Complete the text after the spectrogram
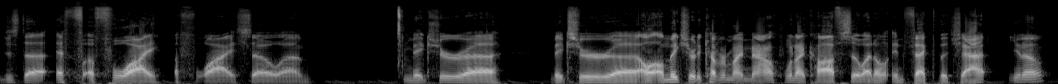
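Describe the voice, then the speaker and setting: A man's voice: low voice, unhurried, clear, resonant tone, no echo. A man live streaming a game, sick and coughing, chatting loosely with viewers and joking as he greets chat. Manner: loose and joking, rambling with fillers. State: sick with a cough, voice deeper than usual. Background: faint game music.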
